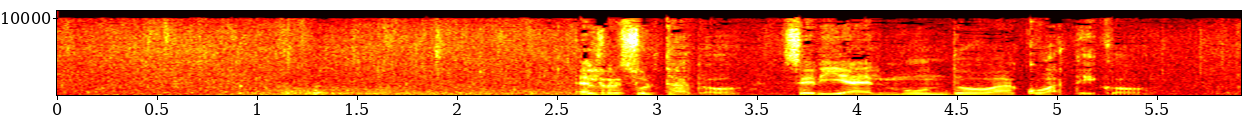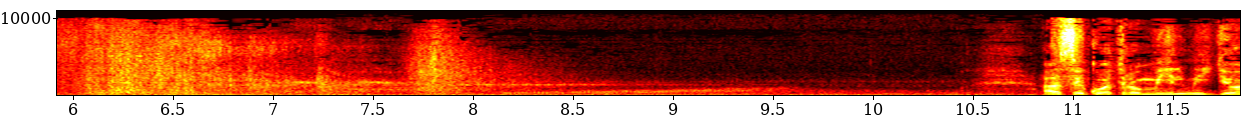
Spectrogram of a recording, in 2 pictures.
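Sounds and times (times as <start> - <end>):
steady dense rain hissing: 0.0 - 6.9
deep rolling rumble of thunder: 0.2 - 3.7, 5.4 - 11.0
speech: 2.6 - 5.6, 10.8 - 11.8.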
